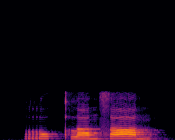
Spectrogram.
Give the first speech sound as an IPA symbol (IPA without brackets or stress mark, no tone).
r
